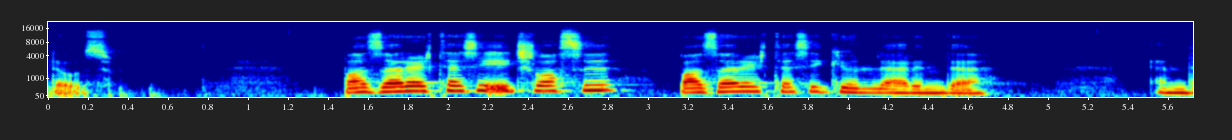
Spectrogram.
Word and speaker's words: bazar ertəsi: Today is Monday, so the word of today is pazar ertesi.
